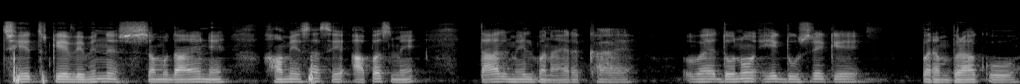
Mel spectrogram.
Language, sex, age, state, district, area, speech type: Hindi, male, 18-30, Uttar Pradesh, Sonbhadra, rural, spontaneous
